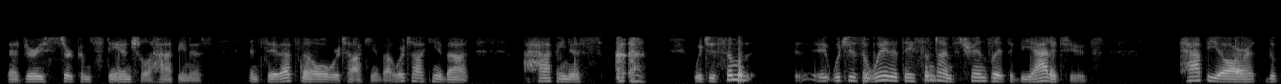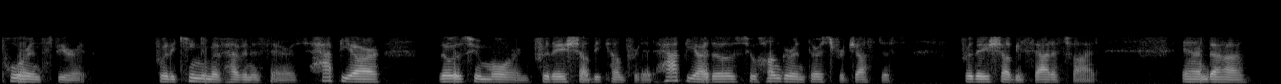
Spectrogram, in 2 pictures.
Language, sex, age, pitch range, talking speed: English, male, 40-59, 110-135 Hz, 150 wpm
